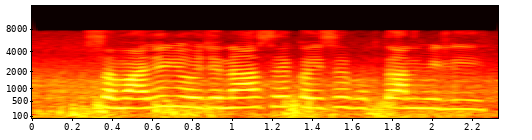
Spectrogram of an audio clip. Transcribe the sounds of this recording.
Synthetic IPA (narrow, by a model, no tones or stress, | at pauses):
sɐmaːd͡ʒɪkjoːd͡ʒnasekɐis̬ebʱʊɡt̪aːnmɪliː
